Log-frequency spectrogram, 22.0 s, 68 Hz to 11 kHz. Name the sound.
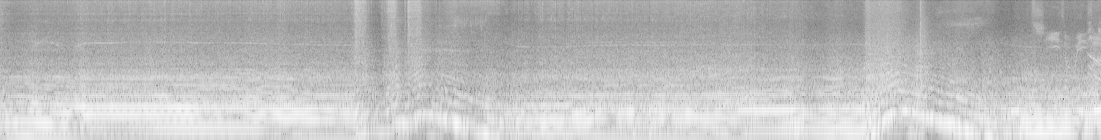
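KA24 engine in 240sx S13 started and revving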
